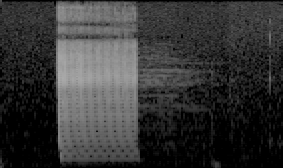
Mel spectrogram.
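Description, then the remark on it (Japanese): A single harsh buzzer tone, set off by pressing a 'boo' button, sounds for about half a second, loud and steady with a rich stack of harmonics, then cuts off abruptly, like a game-show wrong-answer 'boo' effect. “この拍手は押すの失敗するのに、ブーはすぐに押せるって、なんかめっちゃ悔しいです”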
